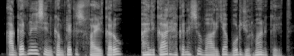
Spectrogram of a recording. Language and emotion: Kashmiri, fearful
